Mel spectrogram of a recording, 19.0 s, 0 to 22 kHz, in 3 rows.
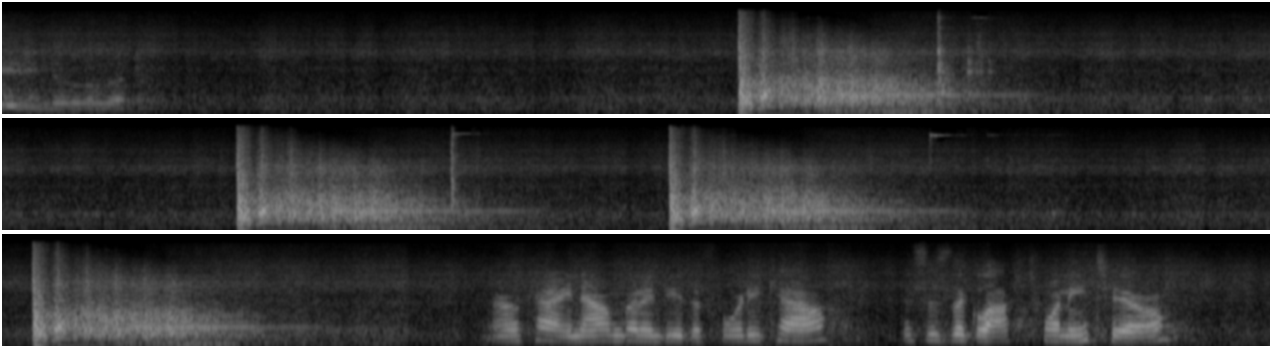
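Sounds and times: light clink: 8.6s - 8.9s, 10.7s - 11.6s.

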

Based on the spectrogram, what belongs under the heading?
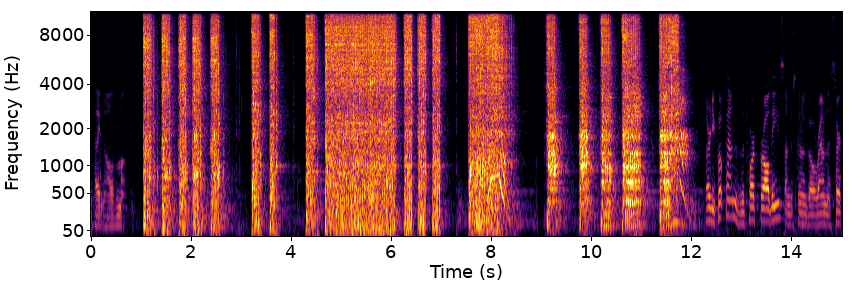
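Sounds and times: pneumatic air ratchet bursts: 1.0s - 12.2s.

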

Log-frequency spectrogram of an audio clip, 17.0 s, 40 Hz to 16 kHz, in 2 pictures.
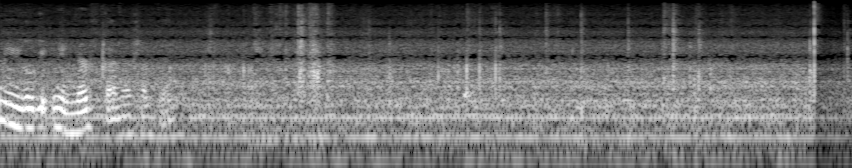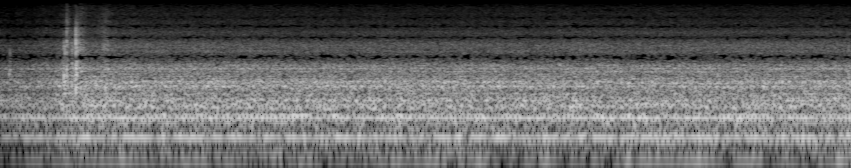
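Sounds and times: ceiling fan humming: 0.0s - 17.0s
paper crinkling: 2.0s - 9.8s.

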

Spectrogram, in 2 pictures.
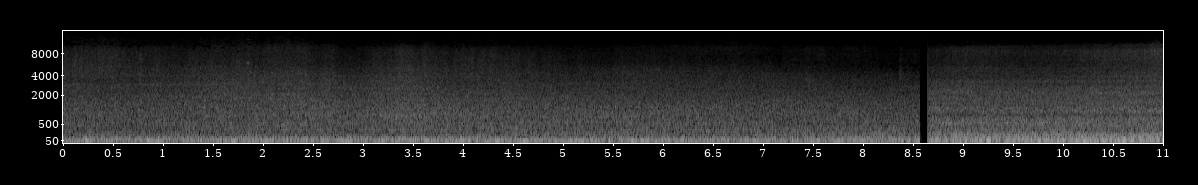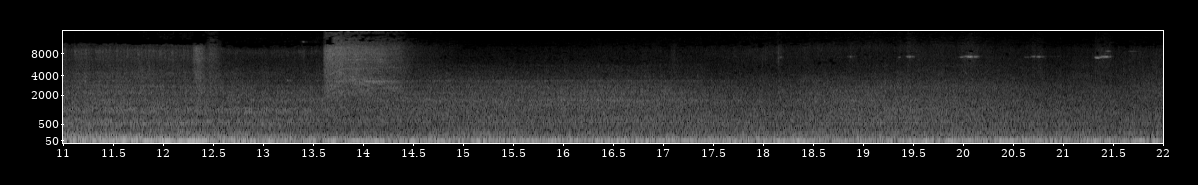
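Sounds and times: truck diesel engine rumble: 7.8s - 22.0s
air brakes hissing: 13.4s - 14.6s.

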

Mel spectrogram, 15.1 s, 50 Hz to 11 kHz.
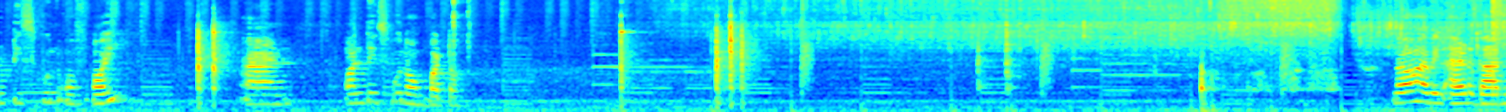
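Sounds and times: butter sizzling in oil: 6.8s - 15.0s
spatula tapping a pan: 7.1s - 7.7s, 11.9s - 12.4s.

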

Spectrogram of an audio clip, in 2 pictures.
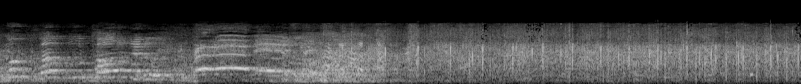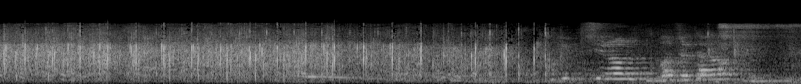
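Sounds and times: audience applauding: 3.2s - 13.7s.

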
